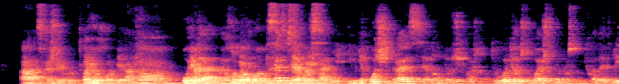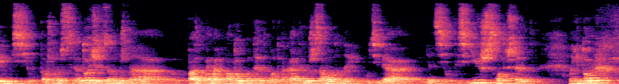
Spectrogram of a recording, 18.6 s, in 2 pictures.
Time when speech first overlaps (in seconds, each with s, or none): 2.8 s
